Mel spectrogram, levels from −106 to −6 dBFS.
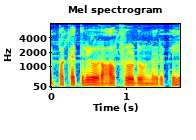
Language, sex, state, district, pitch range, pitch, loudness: Tamil, male, Tamil Nadu, Nilgiris, 85-110 Hz, 95 Hz, -17 LUFS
